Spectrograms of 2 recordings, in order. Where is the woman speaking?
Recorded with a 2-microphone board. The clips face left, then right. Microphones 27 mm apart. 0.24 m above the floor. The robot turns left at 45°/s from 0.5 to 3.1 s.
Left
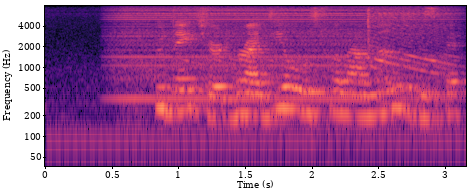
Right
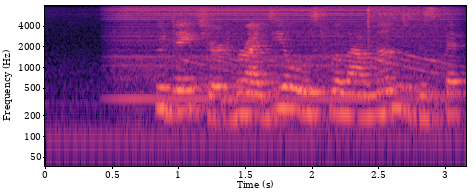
55° left, 1.1 m; by 3.1 s 45° right, 1.1 m.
